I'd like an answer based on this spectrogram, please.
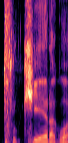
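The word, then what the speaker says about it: Türkiye: 터키 그러니까 추수감사절 때 잡아먹는 칠면조 터키 그거하고 발음이 같다고 나라 이름을 좀 바꿔 달라고 그래서 트루키에라고 하는 이름으로 바꾸었는데 트루키에라고 하는이 글자는 터키 사람들의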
